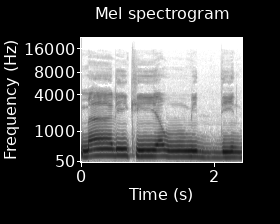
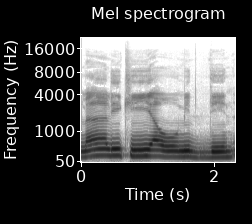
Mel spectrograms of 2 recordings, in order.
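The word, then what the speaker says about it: مالك يوم الدين: Jadi Maliki yaumiddin, bukan Maliki yaumiddin. Nah, bukan yau tapi yau. Dan sedikit ngalir ya. Iya. Jangan sampai Maliki, jangan sampai juga kepanjangan Ustaz. Maliki yaumiddin. Nah, ini mungkin ada yang membacanya menjadi mat ya. Padahal di sini tidak ada hukum mat ketika wasal. Ya, di sini tetap dibaca dengan lin saja.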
